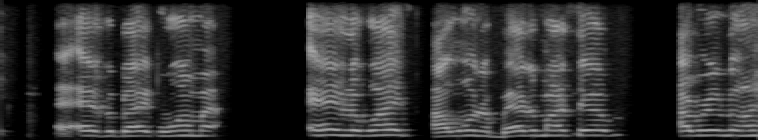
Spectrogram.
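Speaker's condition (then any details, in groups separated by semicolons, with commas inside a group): Cerebral palsy; present from birth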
